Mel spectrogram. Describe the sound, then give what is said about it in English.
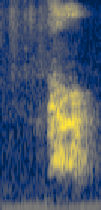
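A female dog gives a single short, moderately loud bark over a low steady background hum; no one speaks. “That's my dog.”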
